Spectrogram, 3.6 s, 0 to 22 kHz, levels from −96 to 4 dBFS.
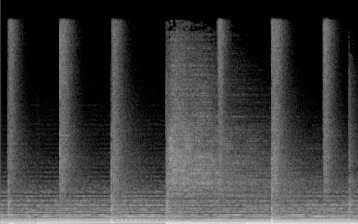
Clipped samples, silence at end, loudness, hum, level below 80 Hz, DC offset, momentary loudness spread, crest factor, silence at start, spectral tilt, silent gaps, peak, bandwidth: under 0.1%; 0 s; -15 LUFS; none; -20 dBFS; under 0.1%; 5 LU; 12 dB; 0 s; -7.5 dB/octave; none; 0 dBFS; over 20 kHz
